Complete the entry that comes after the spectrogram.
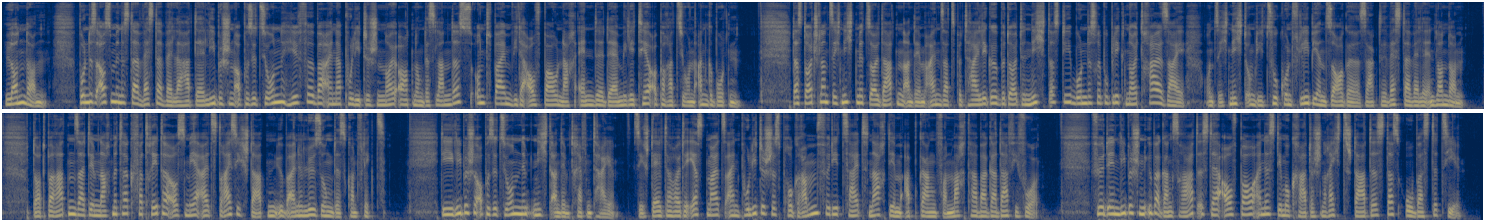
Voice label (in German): kommentar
